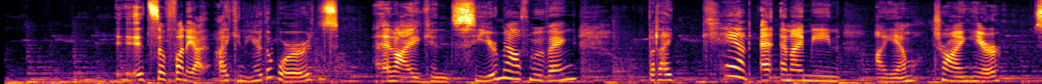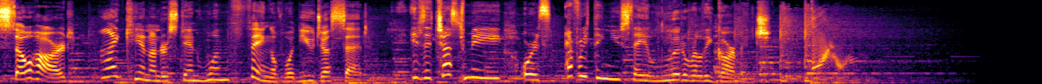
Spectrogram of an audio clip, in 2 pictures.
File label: ANIMATION Natural Voice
